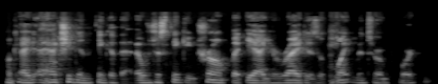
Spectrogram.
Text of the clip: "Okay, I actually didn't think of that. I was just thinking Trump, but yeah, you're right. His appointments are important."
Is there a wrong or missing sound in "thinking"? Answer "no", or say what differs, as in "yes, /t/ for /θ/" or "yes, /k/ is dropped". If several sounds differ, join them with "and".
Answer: no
